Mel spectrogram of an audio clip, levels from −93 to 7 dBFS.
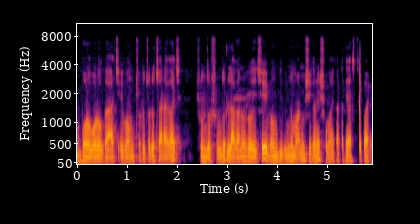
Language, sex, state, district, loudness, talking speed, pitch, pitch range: Bengali, male, West Bengal, Kolkata, -18 LUFS, 195 wpm, 95 Hz, 90-100 Hz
